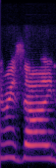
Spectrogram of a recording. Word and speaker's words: resign: this is and this one so this is resign and this is resignation why do we pronounce the g here no one knows this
